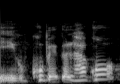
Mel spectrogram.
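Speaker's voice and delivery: usual speaking voice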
